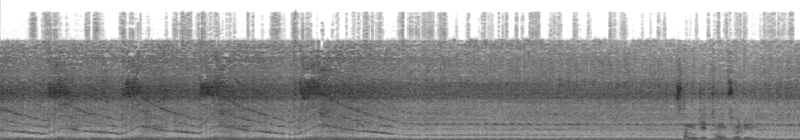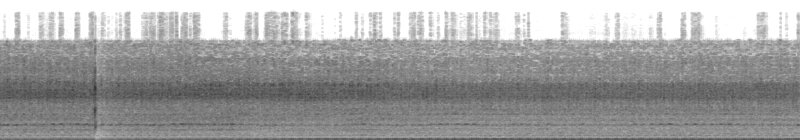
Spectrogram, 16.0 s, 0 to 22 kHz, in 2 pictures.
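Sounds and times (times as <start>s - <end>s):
motorcycle engine idling with misfire: 0.0s - 16.0s.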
